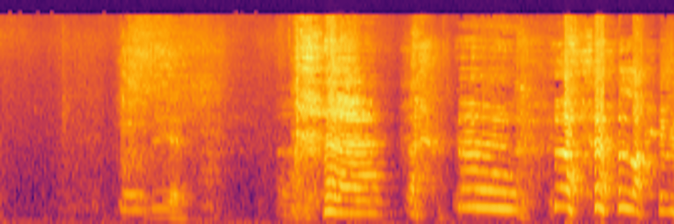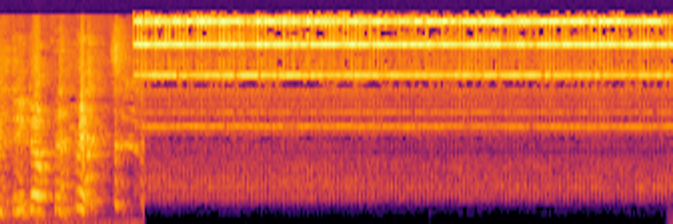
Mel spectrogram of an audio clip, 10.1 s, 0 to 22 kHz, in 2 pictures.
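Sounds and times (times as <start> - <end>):
speech: 1.0 - 5.8
laughter: 2.2 - 6.1
loud continuous metallic alarm bell ringing: 6.1 - 10.1.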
